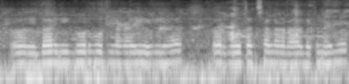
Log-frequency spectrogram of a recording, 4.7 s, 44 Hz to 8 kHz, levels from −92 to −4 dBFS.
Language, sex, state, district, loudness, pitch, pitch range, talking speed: Hindi, male, Bihar, Bhagalpur, -18 LUFS, 160 Hz, 155-165 Hz, 205 wpm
